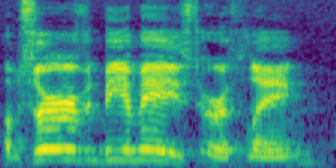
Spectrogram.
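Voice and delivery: high, loud mock-grand proclamation; boy playing a lofty alien to a friend, booming; grand alien greeting. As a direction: announce it like a proud space commander. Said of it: "and he goes".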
